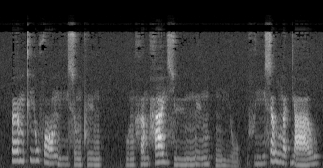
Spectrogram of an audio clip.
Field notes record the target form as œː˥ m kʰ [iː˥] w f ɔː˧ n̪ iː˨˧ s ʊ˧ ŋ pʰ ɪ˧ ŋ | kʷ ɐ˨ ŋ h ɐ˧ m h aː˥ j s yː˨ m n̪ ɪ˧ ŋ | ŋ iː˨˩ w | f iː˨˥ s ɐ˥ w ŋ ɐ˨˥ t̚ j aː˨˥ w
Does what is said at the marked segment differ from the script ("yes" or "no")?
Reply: no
